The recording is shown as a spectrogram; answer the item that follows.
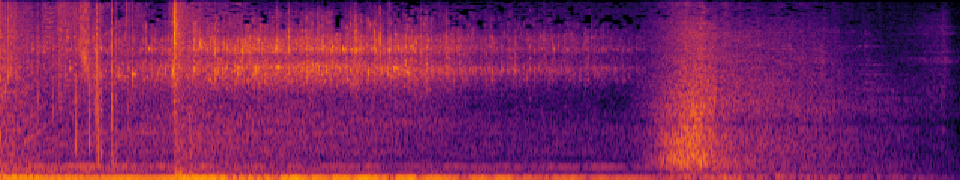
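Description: Cinematic intro sound design: a loud, deep bass rumble with a faint high shimmering ring above it and a sharp hit about a second in, then a whoosh near the end as it all fades out.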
